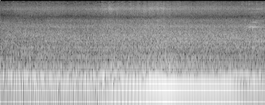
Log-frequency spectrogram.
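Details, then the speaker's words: Car with BBK mid pipe, MBRP cat-back mufflers and tips, shorty headers, exhaust refitted by owner after shop left mid pipe touching ground, engine cold: deep even idle burble swelling on a light blip, no rattles or leak ticking; sounds healthy. "but it doesn't sound too bad in my opinion it sounds pretty good"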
